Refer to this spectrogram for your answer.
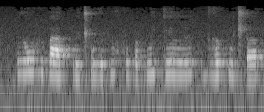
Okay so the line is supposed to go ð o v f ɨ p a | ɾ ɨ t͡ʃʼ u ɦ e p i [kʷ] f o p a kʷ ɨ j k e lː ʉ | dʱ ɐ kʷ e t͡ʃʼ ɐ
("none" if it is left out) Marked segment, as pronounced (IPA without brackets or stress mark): xʷ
